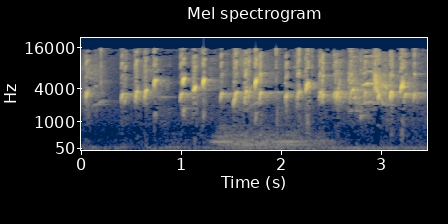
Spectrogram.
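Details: Singing European goldfinch kept in care: quick chirps and tinkling notes in a steady jumble, a faint low hum beneath the middle section.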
